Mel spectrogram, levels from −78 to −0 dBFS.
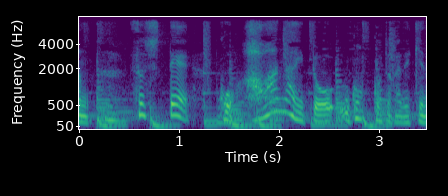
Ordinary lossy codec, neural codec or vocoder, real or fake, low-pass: none; none; real; 7.2 kHz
